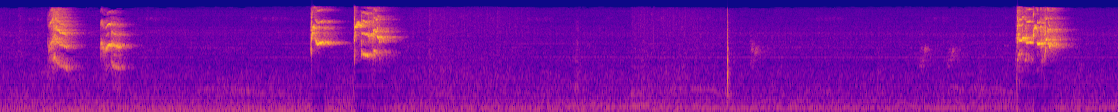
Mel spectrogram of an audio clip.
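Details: Lovebirds kept as pets, out of their cage and playing, give sharp shrill shrieks in pairs: two near the start, two more around three seconds, one last harsh burst near the end, with faint chirps and a click between.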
